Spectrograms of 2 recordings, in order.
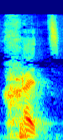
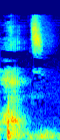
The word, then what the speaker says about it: Chet: So if you can't pronounce words from your gut, you can say Het. No one would arrest you for that, but it's pronounced from the gut. Chet.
